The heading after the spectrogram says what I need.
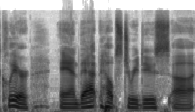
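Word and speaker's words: Xlear: name today it's X le AR and it's pronounced clear and that helps to reduce allergens from sticking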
